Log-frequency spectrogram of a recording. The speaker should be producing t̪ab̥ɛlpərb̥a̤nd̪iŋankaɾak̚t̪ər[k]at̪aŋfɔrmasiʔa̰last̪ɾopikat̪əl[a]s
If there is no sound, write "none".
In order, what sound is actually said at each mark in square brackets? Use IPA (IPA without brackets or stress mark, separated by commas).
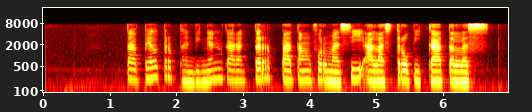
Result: p, ə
